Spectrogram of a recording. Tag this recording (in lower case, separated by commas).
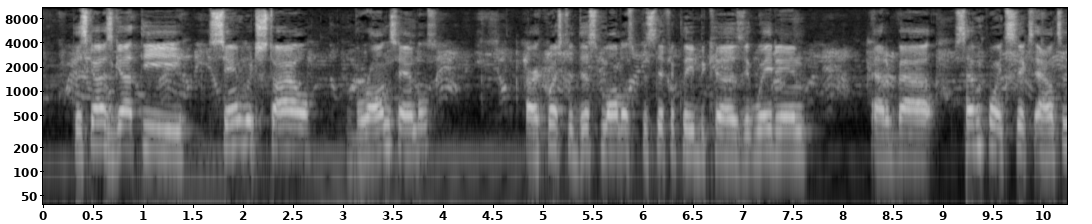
speech, music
